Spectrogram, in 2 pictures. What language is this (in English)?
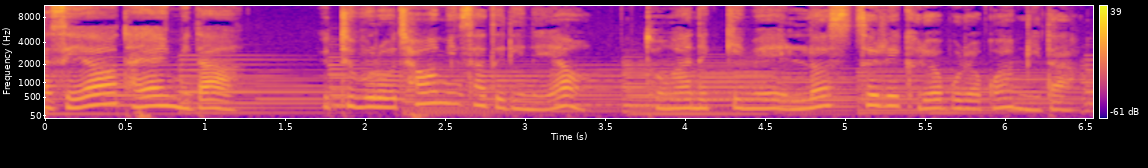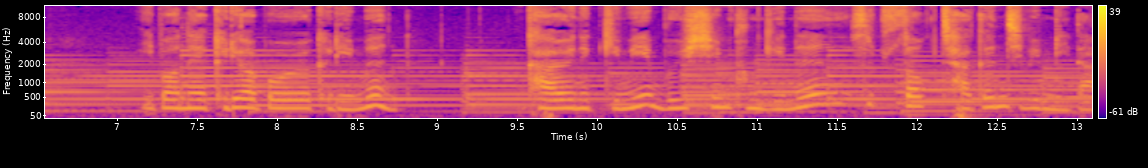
Korean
